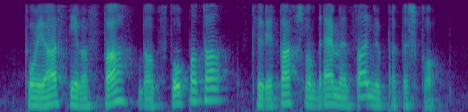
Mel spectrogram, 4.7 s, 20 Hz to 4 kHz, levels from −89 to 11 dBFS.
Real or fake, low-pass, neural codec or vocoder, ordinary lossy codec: fake; 3.6 kHz; codec, 44.1 kHz, 1.7 kbps, Pupu-Codec; none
